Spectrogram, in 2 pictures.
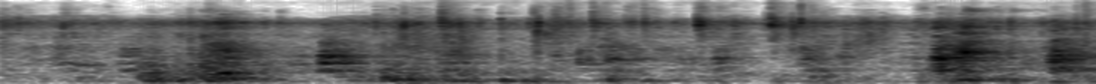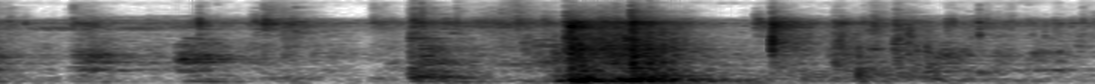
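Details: At Phuket Dog Resort, Mai and Mocca play, giving scattered scuffling growls and then one louder, deeper bark-like burst near the end. A constant high-pitched hiss sits in the background.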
